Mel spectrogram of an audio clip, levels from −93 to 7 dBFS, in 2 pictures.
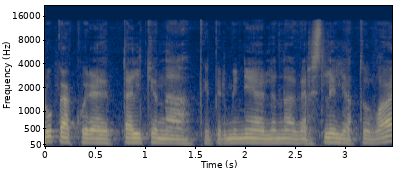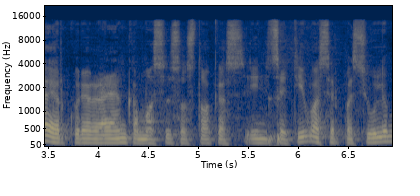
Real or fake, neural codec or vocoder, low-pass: fake; codec, 44.1 kHz, 7.8 kbps, Pupu-Codec; 14.4 kHz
